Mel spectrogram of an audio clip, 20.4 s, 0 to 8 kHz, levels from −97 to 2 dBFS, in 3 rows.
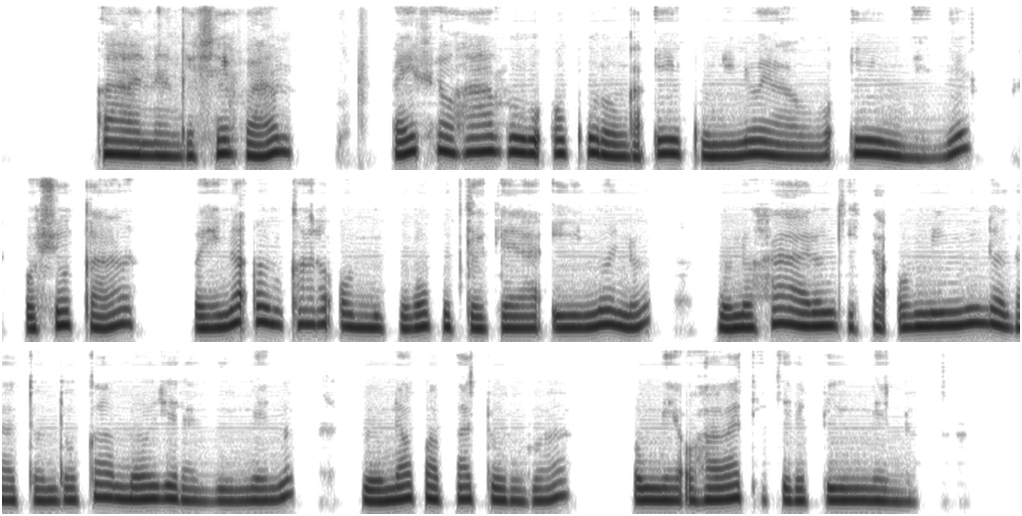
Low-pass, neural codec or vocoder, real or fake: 7.2 kHz; codec, 16 kHz, 4 kbps, FunCodec, trained on LibriTTS, 50 frames a second; fake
